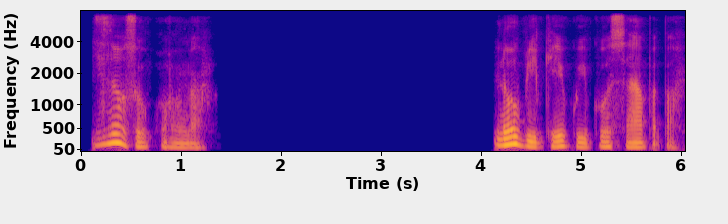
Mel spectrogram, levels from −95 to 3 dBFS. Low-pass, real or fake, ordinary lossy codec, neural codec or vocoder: 7.2 kHz; fake; none; codec, 24 kHz, 0.9 kbps, WavTokenizer, small release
